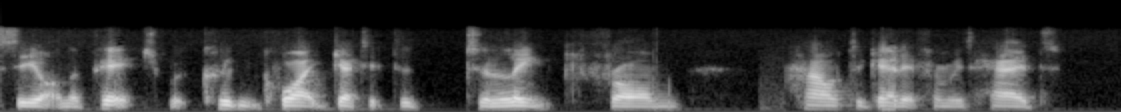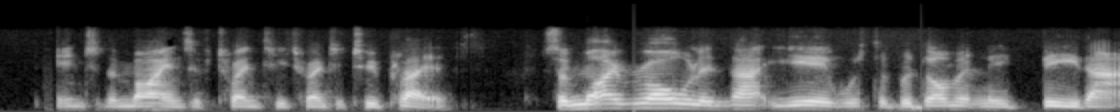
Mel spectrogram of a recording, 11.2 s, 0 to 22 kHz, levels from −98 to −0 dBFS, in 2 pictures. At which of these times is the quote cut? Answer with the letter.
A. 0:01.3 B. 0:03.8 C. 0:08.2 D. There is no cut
D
